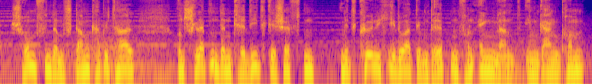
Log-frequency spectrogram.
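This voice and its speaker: A man narrating an audio drama from a script in a measured, grave, literary manner. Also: mid-range voice, vocal fry.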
